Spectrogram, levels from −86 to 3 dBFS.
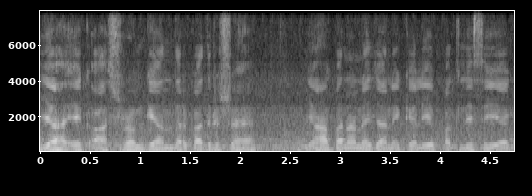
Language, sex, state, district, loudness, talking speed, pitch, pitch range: Hindi, male, Jharkhand, Palamu, -21 LUFS, 215 wpm, 140 Hz, 135-140 Hz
